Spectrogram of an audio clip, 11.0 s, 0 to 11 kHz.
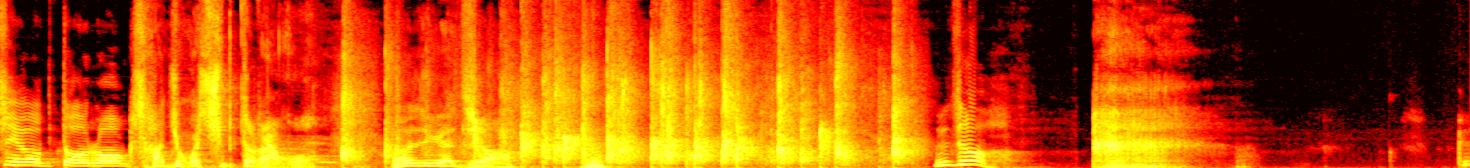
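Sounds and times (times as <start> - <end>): sharp hand claps: 2.5 - 7.0.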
